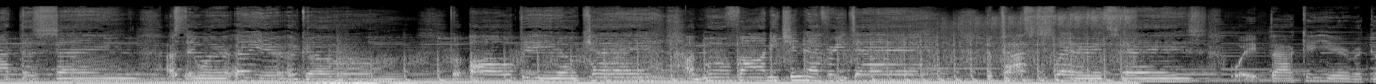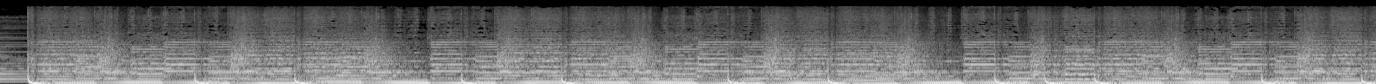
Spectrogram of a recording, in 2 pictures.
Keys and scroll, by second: 1.1 space, 4.5 m, 6.5 Return, 8.0 1, 8.4 Return, 9.1 p, 10.6 space, 13.3 Return, 14.5 1, 14.9 Return, 15.7 p, 17.1 space, 20.4 Return, 22.2 Return, 22.5 space, 22.9 p, 24.3 space, 25.2 m, 27.0 Return.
